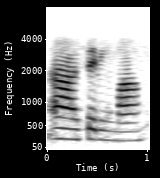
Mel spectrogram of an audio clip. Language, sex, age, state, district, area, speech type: Tamil, female, 18-30, Tamil Nadu, Perambalur, rural, conversation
